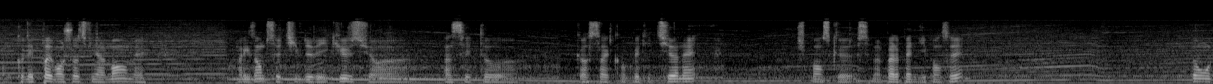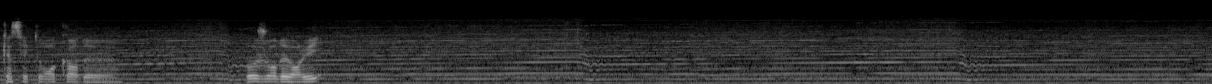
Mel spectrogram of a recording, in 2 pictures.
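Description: A racing car engine revs and rises in pitch through the gears.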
